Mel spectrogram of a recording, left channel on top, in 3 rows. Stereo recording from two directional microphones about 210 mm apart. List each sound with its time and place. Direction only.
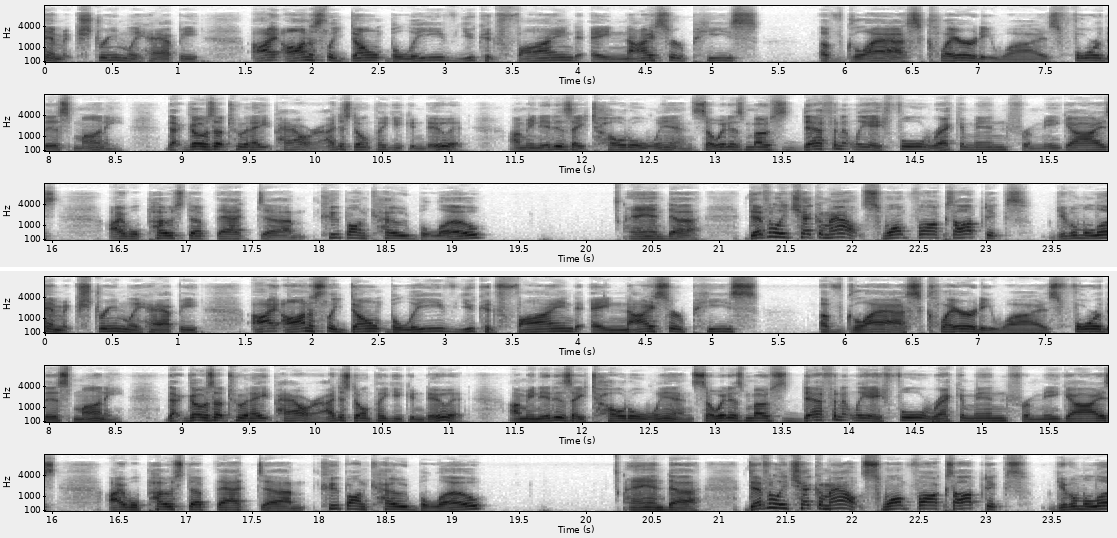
0.0 s speech: 45° right (ahead or behind)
